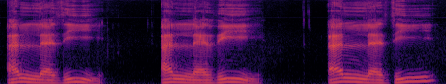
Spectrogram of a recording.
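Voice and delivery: الذي with a held doubled l; doubled lam. Shown as a demonstration. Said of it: "this is letter lam".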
